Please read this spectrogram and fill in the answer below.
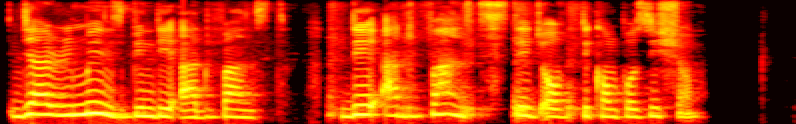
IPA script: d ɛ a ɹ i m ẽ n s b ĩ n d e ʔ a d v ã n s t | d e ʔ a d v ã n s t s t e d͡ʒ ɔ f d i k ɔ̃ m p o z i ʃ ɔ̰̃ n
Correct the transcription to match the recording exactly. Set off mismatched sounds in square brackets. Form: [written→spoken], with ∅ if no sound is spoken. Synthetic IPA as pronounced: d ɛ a ɹ i m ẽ n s b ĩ n d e ʔ a d v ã n s t | d e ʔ a d v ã n s t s t e d͡ʒ ɔ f d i k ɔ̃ m p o z i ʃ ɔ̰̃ n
